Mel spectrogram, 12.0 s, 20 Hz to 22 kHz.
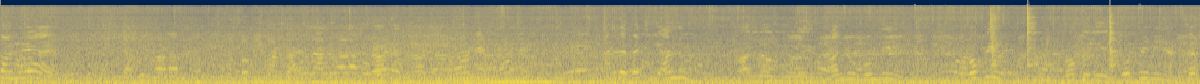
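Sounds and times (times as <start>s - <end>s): indistinct chatter of voices: 0.0s - 12.0s.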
